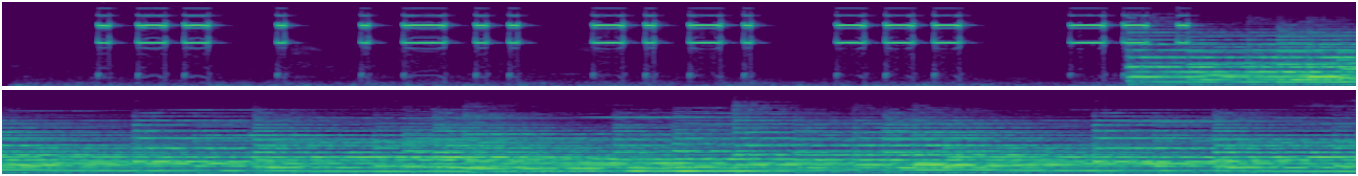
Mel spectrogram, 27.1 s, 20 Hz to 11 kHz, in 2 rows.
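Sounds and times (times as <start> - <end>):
morse code beeps: 1.0 - 2.2, 3.6 - 5.3, 5.9 - 7.7, 8.4 - 9.8, 10.7 - 12.0
music: 11.2 - 27.0.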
